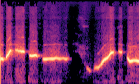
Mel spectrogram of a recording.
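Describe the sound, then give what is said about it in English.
A person whistles a bright, cheerful tune, with a sliding phrase, a short pause, then a rising melody that settles on a held note. No one speaks. “And you can just hear whistling.”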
